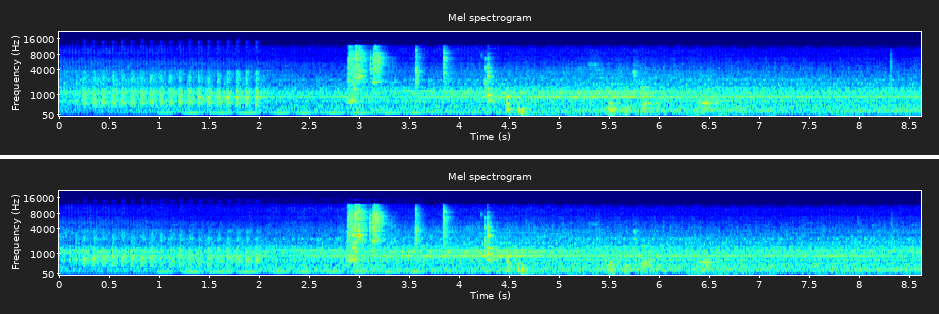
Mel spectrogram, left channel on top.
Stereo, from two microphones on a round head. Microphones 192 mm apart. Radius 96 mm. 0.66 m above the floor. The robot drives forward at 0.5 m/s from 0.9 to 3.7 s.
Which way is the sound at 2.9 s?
40° right (ahead or behind).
